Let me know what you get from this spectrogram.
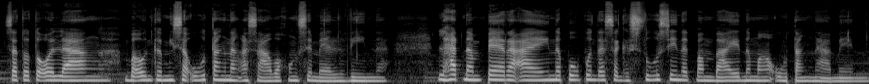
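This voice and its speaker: A woman's voice: lowish voice, fairly even intonation, normal speed, soft background music, close to an everyday voice. A woman playing an aggrieved married schoolteacher, narrating her family troubles as a confession in a radio drama. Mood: aggrieved, reflective.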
